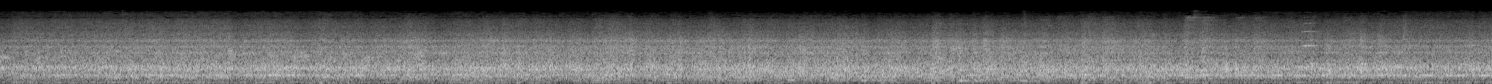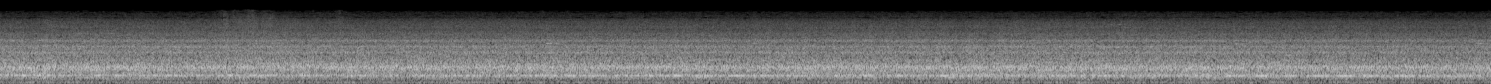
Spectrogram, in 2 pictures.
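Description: Hankyu 8300 series electric train running through a tunnel, heard from inside the car: a steady rumble of wheels on the rails with a steady motor hum and whine over it.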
